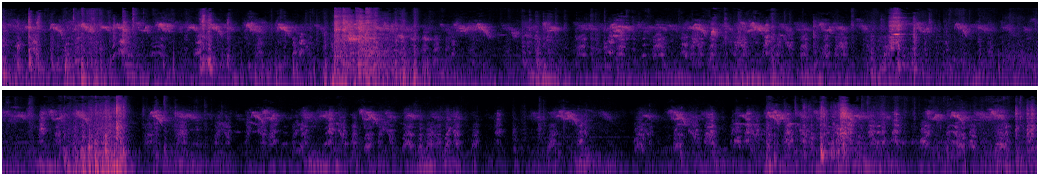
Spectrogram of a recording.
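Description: Wings flap in a sudden burst as a partridge flies up.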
